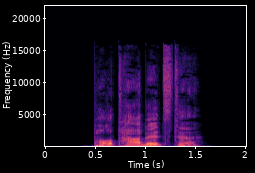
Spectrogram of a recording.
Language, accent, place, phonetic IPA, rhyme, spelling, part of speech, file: German, Germany, Berlin, [pɔʁˈtaːbl̩stə], -aːbl̩stə, portabelste, adjective, De-portabelste.ogg
- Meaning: inflection of portabel: 1. strong/mixed nominative/accusative feminine singular superlative degree 2. strong nominative/accusative plural superlative degree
